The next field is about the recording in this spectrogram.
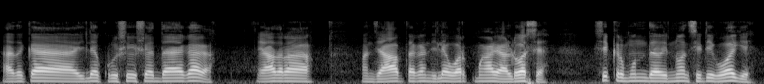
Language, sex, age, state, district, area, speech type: Kannada, male, 18-30, Karnataka, Dharwad, urban, spontaneous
